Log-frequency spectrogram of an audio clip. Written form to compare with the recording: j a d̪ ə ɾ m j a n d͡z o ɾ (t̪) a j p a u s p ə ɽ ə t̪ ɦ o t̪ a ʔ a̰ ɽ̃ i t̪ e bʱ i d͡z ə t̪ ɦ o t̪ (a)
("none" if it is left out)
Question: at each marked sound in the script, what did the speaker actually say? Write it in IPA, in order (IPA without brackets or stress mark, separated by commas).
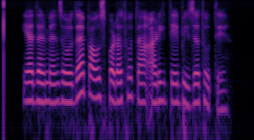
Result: d̪, e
